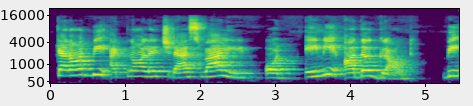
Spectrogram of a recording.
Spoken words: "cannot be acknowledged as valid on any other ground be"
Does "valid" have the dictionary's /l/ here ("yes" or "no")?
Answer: no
